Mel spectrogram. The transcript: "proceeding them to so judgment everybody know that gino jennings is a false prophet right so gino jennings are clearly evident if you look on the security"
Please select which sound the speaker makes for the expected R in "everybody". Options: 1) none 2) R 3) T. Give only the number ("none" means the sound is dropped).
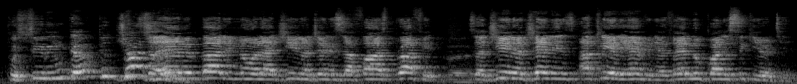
1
